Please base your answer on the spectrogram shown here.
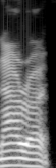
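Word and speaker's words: נער: So if Reish Lakish's teaching was only about nun ayin reish, that's pronounced nara.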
